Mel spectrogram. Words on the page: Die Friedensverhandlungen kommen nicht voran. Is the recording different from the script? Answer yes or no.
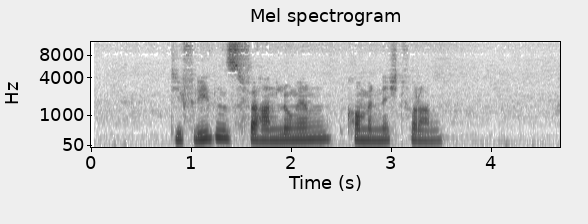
no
